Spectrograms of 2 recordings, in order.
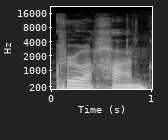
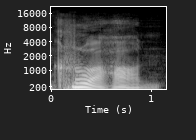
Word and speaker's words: Cruachan: Google just told us that the pronunciation of that band is Cruachan. – Cruachan.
